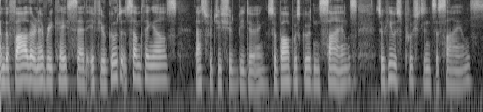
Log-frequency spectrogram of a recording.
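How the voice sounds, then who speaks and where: A woman with a Northern Irish accent and vocal fry, fairly quick and monotone, with flat intonation, on a very clean recording with a silent background. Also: fairly low pitch for a woman. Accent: Northern Irish (Belfast). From Northern Ireland, Belfast. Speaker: artist. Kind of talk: interview.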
